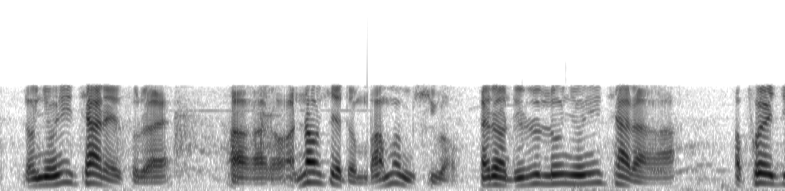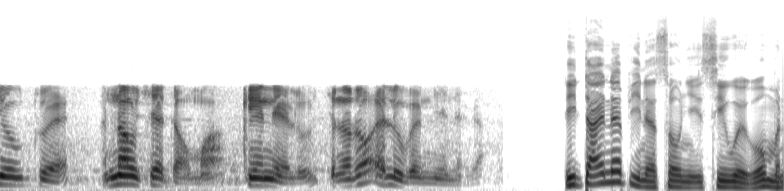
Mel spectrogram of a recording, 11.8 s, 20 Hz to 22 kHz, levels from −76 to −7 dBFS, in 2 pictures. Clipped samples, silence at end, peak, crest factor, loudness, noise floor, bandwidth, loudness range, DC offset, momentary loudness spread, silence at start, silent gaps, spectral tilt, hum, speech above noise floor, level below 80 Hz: under 0.1%; 0 s; 0 dBFS; 20 dB; -21 LUFS; -65 dBFS; 12 kHz; 3 LU; under 0.1%; 12 LU; 0.2 s; none; -5.5 dB/octave; none; 45 dB; -58 dBFS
